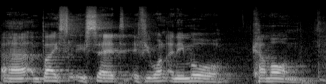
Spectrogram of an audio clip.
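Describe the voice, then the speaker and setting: With audible room echo, a man talks at a moderate speed. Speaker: visiting pastor. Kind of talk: sermon. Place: church. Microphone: podium.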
